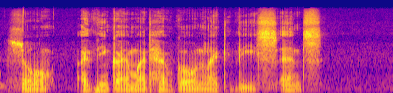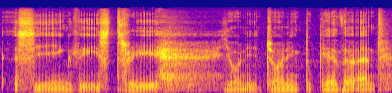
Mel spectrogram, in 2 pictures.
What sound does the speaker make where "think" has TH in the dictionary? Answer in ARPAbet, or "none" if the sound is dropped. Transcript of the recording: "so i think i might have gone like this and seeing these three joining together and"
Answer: TH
